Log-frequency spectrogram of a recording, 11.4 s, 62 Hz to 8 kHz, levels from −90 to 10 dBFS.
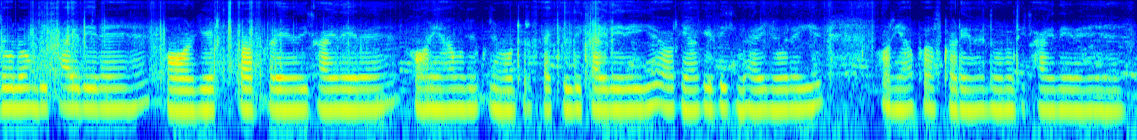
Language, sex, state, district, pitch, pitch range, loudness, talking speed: Hindi, female, Bihar, Jahanabad, 180 Hz, 180-190 Hz, -30 LUFS, 200 wpm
